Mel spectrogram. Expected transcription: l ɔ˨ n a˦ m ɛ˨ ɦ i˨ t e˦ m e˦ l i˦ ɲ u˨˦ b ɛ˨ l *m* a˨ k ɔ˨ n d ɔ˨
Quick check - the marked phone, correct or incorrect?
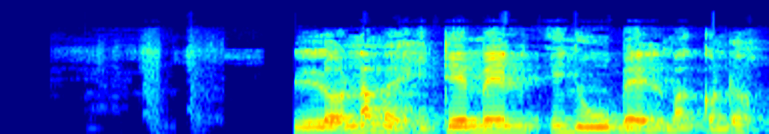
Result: correct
